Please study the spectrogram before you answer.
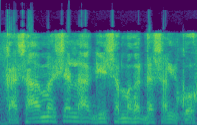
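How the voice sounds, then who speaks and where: Grateful old Filipino man, gravelly yet bright voice, earnest radio drama delivery. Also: medium pitch, moderate pace, slight background noise, full character voice. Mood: humbly grateful. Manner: earnest, humble. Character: grateful, devout old male patient.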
